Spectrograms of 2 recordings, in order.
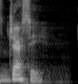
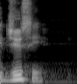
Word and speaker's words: Jussie: His name's actually, it's spelled J-U-S-S-I-E, but it's Jesse. – Yeah. – Jesse. – Jesse. – I would say Juicy.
